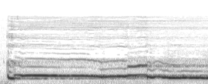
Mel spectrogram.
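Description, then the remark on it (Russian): A wolf standing on all four legs howls in one long, loud, sustained cry that holds a steady mid pitch, wavers slightly and dips lower near the end, with no talking. “Волк встал на четыре лапы и завыл.”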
